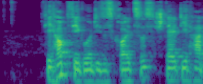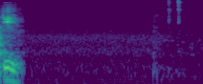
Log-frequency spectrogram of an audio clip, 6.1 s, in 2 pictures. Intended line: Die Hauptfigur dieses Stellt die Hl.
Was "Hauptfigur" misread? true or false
false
